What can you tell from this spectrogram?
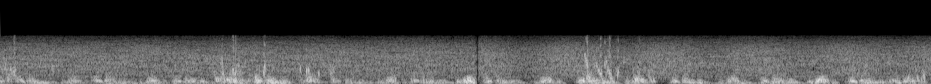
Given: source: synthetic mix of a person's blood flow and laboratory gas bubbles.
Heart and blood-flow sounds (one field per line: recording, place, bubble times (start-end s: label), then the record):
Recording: Doppler ultrasound of blood flow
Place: precordium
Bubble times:
0.00-0.24 s: bubbles
0.50-0.56 s: bubbles
2.11-2.71 s: bubbles
2.96-3.13 s: bubbles
3.17-3.23 s: bubbles
3.27-3.39 s: bubbles
5.79-6.27 s: bubbles
6.30-6.60 s: bubbles
8.51-8.62 s: bubbles
8.85-8.97 s: bubbles
9.06-9.29 s: bubbles
From the record:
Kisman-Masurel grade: 222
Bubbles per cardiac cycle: several, 3 to 8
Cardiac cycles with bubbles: 10 to 50%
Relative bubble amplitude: moderate (0.250 to 0.450)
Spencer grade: 2 (many but less than half of the cardiac periods contain bubble signals, singularly or in groups)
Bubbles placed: anywhere in the cardiac cycle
